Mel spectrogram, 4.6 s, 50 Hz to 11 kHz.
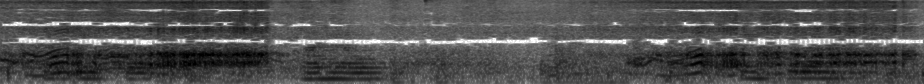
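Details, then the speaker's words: Loud, rough, throaty buzzing snores about three seconds apart from a sleeping 5-year-old boy, loud enough to drown out the TV; heavy snoring in a child. "I just want you to see how loud he's snoring. We can't even hear the TV. He snores like that."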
